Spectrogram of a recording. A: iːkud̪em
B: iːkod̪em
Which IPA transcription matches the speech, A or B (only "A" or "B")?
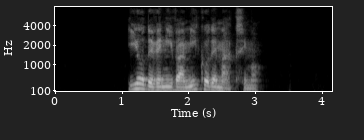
B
